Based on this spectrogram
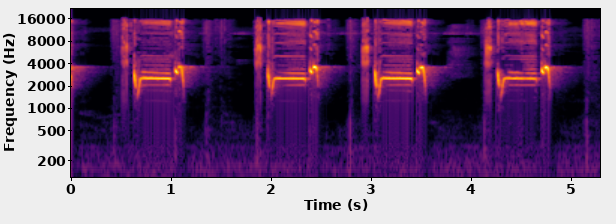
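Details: Intense, metallic buzzing phrases from a prinia on a master recording for training cage birds. Four near-identical bursts, each ending in a clipped high note, follow one another at slightly irregular one-second gaps.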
